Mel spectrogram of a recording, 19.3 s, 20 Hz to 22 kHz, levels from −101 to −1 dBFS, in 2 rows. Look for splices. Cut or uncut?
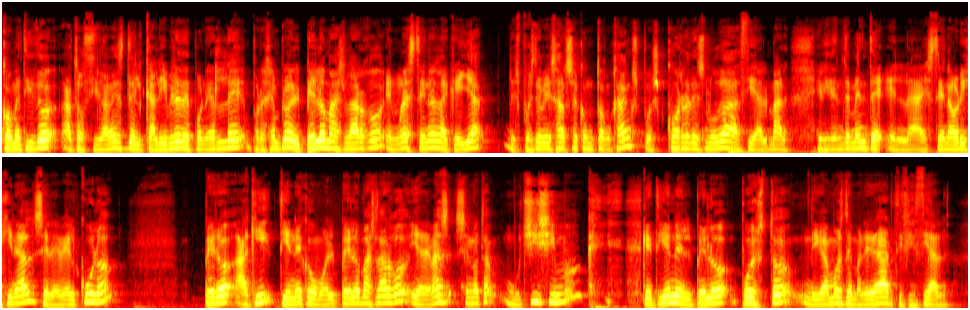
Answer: cut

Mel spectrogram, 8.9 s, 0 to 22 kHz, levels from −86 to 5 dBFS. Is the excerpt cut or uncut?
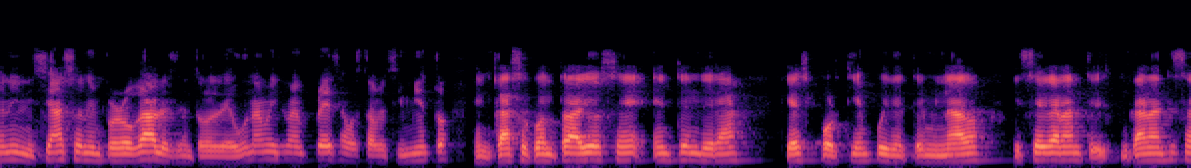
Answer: cut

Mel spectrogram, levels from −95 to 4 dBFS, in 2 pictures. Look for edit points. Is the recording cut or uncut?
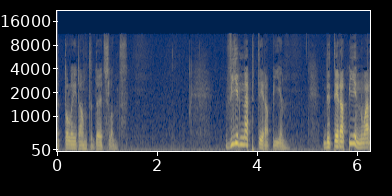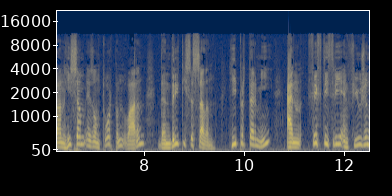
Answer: cut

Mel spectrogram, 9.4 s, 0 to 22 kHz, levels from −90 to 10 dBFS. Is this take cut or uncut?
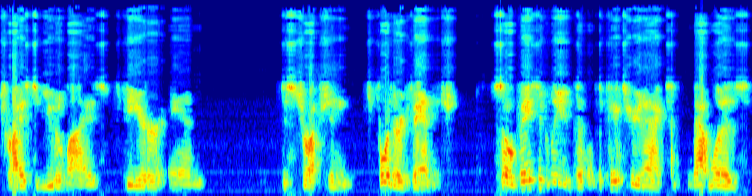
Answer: cut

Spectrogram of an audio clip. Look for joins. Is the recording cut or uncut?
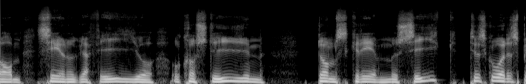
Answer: uncut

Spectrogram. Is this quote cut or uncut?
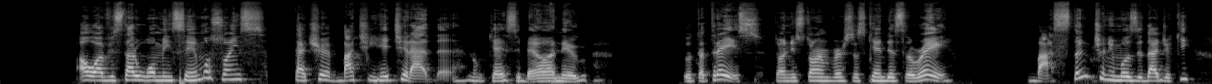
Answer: cut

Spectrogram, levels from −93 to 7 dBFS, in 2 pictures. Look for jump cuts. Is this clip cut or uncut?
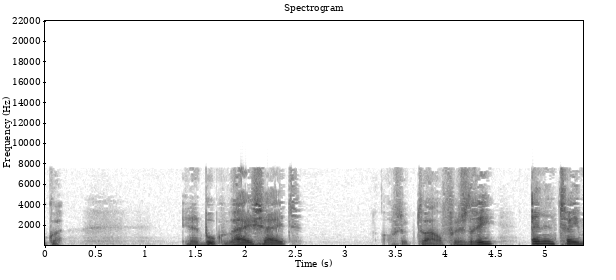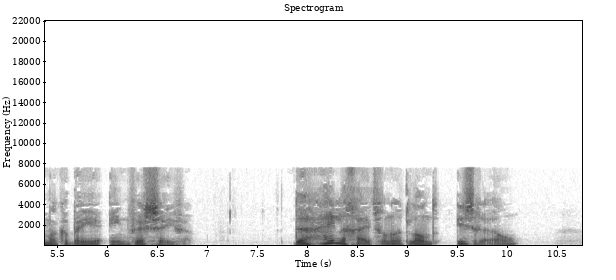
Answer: uncut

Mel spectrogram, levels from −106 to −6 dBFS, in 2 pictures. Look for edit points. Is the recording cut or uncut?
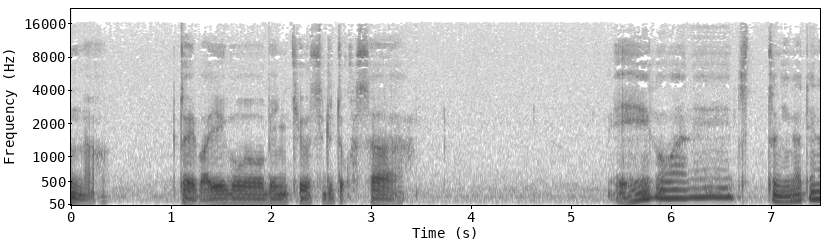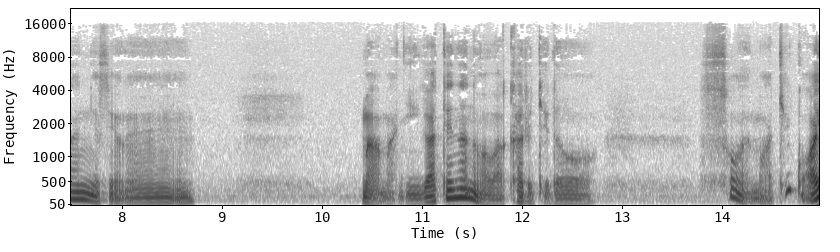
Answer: cut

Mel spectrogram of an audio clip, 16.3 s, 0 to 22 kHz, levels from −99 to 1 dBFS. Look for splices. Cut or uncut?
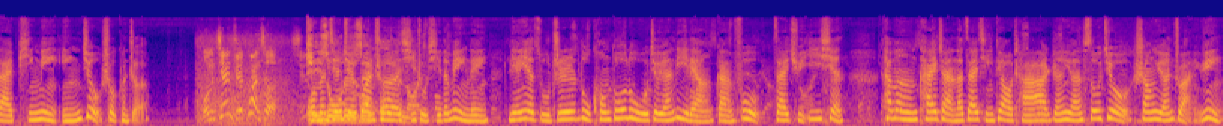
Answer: cut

